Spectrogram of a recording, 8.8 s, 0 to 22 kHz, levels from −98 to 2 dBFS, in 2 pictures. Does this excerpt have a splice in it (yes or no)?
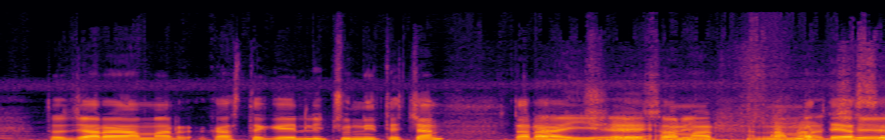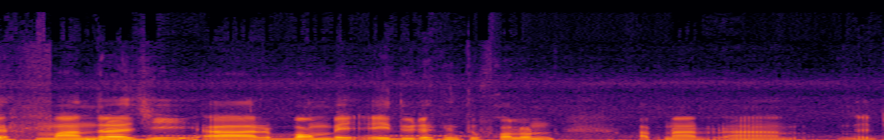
yes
